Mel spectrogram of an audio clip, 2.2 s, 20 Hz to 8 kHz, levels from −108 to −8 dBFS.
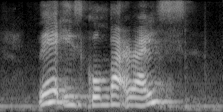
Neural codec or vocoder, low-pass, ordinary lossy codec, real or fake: codec, 16 kHz, 4 kbps, FreqCodec, smaller model; none; none; fake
